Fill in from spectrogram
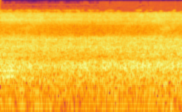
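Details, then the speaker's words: Cold petrol engine on a home-mixed oil blend with silicone oil added, tested for fuel dilution: steady, even, smooth drone with no knocks or ticks; healthy. "kondisi sekarang ketika mesin dingin suaranya termasuk halus ya"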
